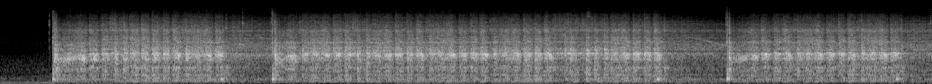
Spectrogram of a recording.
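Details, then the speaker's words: LT van pumping water, timing checked at the crank: ignition timing found at about 35° BTDC, far too advanced. Three long, steady cranking bursts, and the engine never catches. "it's like 35° before top dead center let's loosen up this distributor give it a little maybe that'll help"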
